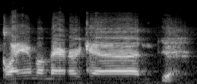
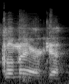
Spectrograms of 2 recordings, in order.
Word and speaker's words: Glamerica: And, you know, it gets mispronounced all the time. We always get Glam America, but it's just Glamerica.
